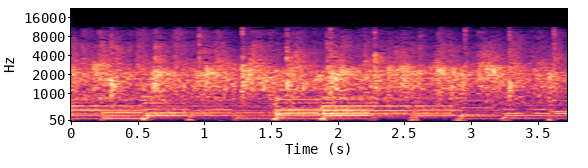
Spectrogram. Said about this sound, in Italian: Un applauso quindi, al nostro pubblico eh, che anche stasera è, è meraviglioso, meraviglioso. Grazie.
